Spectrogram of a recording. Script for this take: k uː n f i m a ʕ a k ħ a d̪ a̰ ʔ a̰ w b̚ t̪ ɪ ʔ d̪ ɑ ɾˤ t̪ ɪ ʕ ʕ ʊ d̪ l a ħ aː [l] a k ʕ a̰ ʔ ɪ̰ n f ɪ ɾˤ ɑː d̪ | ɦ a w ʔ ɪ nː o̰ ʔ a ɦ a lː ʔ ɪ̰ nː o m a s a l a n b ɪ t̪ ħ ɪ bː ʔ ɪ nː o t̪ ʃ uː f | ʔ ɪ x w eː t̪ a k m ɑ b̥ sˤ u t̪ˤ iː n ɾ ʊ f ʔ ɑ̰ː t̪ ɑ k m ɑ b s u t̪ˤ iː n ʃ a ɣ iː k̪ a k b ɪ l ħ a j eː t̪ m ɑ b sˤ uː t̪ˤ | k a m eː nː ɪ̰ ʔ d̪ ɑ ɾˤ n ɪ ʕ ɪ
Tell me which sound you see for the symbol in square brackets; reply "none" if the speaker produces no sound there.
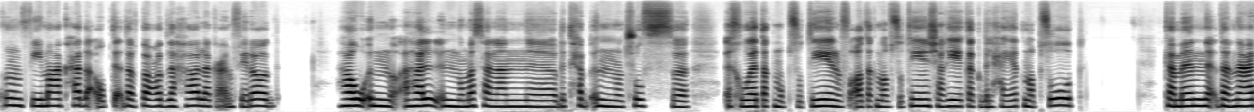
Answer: l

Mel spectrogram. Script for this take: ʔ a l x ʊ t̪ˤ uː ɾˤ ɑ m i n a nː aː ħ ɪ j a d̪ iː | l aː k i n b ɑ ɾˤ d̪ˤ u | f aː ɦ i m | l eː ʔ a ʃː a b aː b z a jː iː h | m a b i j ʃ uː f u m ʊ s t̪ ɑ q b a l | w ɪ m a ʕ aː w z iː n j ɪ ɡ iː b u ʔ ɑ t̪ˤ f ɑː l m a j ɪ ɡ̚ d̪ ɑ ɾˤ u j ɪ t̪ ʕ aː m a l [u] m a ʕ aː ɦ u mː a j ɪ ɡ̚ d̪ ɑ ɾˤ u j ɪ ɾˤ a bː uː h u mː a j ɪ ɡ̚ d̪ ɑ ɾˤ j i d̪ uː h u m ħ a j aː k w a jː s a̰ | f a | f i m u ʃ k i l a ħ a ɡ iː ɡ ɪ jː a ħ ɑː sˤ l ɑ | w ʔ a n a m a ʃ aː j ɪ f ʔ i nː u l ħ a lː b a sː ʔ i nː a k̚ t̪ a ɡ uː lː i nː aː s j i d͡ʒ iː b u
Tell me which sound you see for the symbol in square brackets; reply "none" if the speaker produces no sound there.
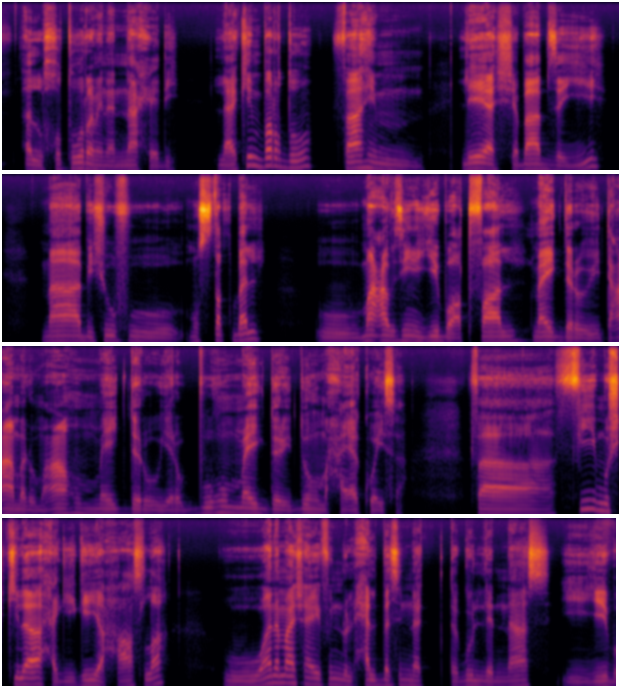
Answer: u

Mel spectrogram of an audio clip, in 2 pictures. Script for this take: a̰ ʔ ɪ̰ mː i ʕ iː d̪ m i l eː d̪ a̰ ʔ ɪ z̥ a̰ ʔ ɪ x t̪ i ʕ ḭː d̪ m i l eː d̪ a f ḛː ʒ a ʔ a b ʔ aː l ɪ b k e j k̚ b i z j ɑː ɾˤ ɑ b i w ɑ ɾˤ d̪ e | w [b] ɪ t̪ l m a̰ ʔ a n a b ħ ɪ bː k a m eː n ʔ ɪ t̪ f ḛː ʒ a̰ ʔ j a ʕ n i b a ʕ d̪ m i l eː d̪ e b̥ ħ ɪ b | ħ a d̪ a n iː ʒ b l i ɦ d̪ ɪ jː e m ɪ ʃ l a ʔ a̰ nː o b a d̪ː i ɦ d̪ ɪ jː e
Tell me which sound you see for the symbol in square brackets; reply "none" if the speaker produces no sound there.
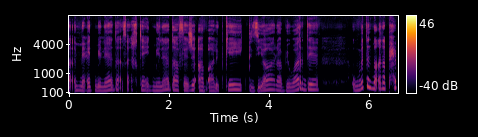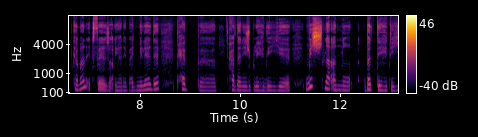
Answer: m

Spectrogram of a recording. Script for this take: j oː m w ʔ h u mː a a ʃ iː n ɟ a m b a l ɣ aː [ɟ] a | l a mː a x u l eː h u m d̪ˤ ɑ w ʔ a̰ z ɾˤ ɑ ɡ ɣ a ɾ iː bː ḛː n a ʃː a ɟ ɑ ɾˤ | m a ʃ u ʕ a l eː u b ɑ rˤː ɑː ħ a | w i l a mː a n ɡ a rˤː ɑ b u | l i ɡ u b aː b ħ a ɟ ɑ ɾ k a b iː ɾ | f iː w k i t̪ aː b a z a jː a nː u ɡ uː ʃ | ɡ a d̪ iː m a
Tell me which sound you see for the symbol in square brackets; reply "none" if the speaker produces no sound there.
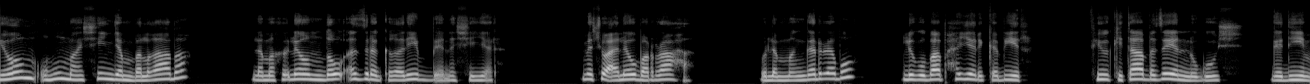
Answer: b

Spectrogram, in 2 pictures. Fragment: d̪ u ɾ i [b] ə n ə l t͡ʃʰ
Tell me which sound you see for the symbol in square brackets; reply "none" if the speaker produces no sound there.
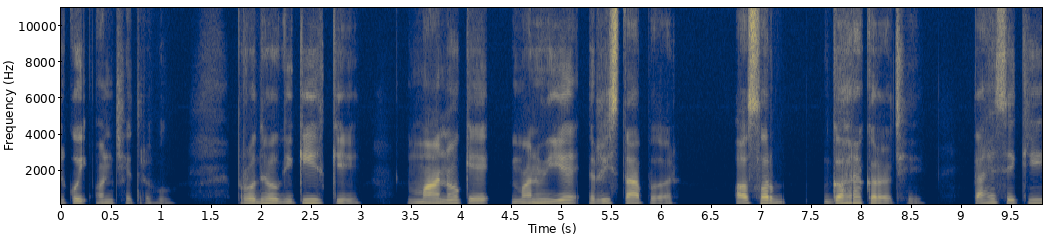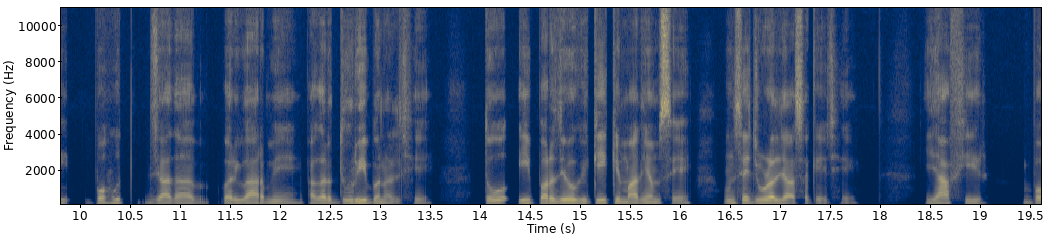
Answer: b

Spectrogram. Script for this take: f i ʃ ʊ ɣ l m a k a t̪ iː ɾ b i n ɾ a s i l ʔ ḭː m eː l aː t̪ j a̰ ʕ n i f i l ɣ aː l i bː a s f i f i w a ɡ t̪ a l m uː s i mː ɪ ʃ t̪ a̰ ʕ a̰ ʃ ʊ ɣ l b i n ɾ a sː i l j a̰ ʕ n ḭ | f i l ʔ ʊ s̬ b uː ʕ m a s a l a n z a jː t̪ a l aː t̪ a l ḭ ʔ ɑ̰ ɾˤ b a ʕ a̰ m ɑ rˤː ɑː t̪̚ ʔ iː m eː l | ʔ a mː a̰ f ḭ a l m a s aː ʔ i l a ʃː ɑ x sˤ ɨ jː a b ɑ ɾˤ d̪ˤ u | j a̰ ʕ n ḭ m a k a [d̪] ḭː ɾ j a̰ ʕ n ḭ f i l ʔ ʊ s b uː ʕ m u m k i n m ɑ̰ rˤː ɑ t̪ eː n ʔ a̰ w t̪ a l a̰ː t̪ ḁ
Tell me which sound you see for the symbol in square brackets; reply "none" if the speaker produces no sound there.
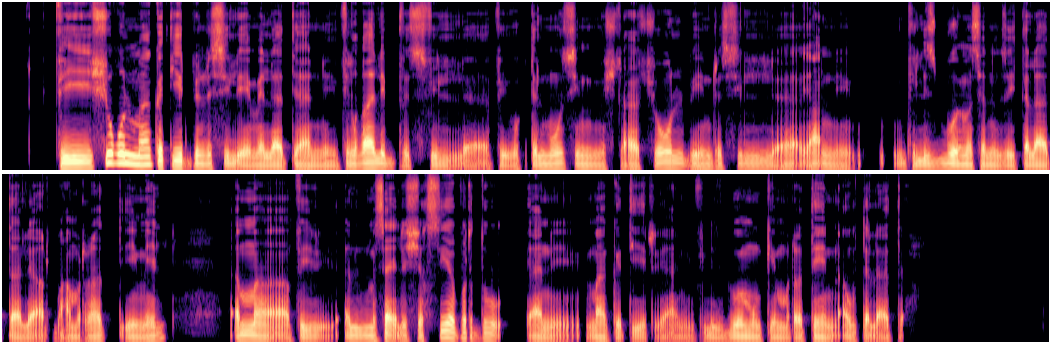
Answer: t̪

